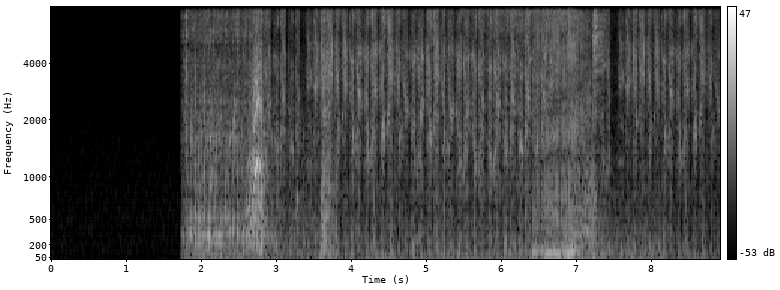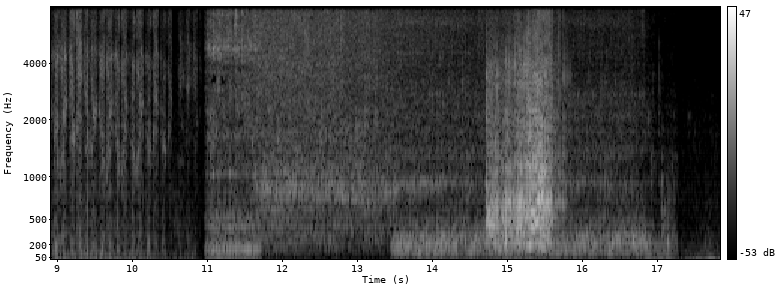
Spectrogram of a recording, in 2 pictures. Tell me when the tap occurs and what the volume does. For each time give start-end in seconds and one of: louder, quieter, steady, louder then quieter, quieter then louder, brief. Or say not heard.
1.7-3.7 brief
10.9-17.7 quieter.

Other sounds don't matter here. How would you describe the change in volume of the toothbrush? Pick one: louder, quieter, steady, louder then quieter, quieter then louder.
quieter.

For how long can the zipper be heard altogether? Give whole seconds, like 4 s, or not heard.
4 s.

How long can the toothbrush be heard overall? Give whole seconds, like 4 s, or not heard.
8 s.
